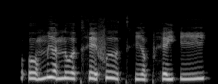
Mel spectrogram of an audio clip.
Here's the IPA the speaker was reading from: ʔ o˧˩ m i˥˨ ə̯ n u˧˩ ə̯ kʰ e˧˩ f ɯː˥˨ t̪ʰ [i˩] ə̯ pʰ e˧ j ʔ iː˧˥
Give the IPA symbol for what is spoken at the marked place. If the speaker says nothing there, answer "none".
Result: i˩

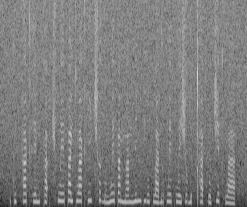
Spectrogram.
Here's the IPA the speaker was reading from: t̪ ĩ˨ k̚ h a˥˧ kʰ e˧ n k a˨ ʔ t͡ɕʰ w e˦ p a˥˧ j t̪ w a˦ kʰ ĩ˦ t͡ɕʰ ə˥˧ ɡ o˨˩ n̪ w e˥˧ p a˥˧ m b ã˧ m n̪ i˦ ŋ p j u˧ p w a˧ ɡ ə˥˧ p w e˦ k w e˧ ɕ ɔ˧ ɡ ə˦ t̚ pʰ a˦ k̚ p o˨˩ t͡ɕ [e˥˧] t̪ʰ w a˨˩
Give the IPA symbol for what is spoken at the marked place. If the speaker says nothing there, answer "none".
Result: e˥˧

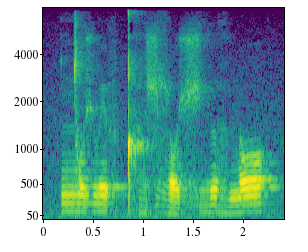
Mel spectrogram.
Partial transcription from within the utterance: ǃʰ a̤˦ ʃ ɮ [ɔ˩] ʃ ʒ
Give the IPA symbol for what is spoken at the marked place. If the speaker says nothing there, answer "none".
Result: ɔ˩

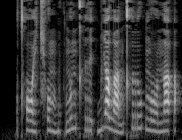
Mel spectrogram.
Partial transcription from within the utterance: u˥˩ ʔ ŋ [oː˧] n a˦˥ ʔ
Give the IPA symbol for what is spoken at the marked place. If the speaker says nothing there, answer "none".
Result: oː˧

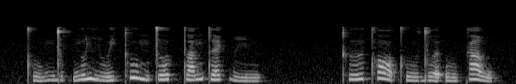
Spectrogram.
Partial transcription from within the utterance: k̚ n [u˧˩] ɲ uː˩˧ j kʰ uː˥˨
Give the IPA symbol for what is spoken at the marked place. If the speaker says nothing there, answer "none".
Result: u˧˥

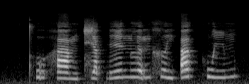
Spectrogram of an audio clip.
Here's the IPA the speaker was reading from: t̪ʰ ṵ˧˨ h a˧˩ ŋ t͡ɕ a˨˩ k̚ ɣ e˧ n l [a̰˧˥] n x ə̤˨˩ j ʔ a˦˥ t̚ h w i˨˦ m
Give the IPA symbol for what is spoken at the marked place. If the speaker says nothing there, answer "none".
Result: ə̰˧˥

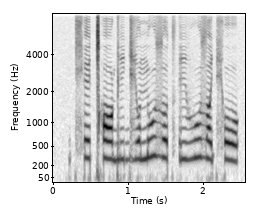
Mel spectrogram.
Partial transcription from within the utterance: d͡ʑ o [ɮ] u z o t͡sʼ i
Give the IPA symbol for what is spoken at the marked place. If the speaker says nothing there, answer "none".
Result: n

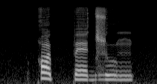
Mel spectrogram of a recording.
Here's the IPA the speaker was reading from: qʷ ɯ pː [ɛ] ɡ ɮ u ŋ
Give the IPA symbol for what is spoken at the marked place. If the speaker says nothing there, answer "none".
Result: ɛ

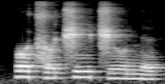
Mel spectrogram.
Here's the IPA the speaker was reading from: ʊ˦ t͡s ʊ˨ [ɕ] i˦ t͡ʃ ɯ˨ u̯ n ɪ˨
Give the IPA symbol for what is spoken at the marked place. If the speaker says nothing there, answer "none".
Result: t͡ʃ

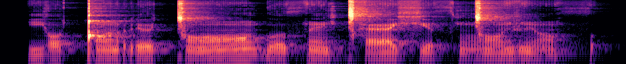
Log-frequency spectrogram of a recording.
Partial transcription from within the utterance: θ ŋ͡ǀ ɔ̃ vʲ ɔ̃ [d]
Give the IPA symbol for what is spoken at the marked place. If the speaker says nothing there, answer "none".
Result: θ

